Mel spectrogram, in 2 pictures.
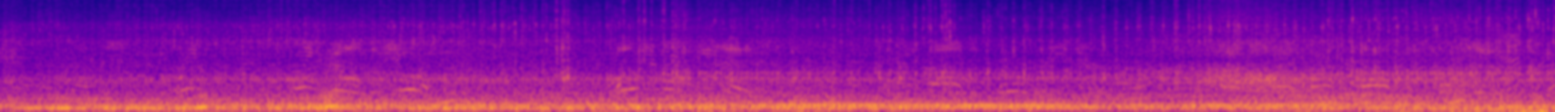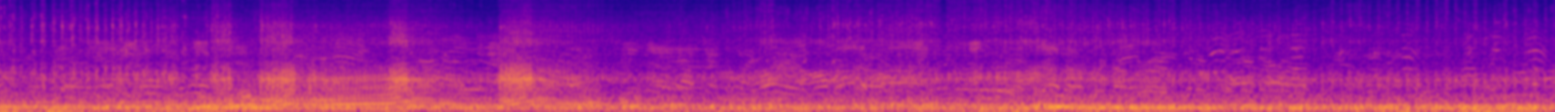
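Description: Race truck engines running at a dirt track, with an engine revving up briefly about fourteen seconds in, under background voices.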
